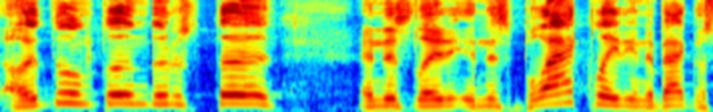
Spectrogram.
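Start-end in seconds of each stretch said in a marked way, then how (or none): 0.1-1.4 phony, pitched-up, put-on Russian accent. Retelling pretending not to understand visitors at the door: fake Russian accent. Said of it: "I hit a fake accent".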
